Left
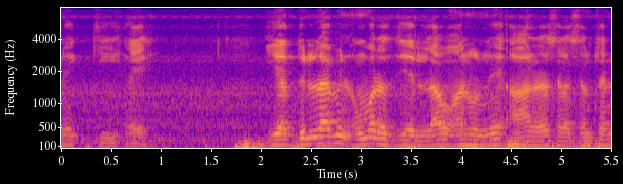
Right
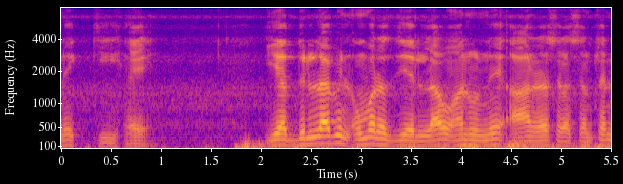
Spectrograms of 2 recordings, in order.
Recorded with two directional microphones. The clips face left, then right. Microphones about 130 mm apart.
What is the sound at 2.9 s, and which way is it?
Speech, 45° right (ahead or behind).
